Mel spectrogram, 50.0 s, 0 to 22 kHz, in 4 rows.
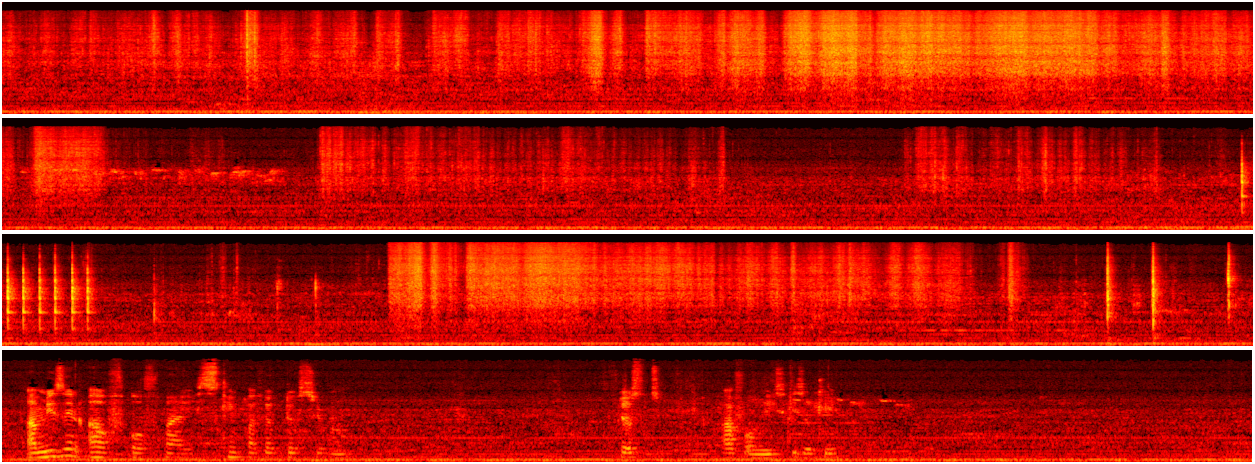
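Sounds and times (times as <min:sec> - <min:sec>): rustling handling noises: 0:00.0 - 0:14.8, 0:15.4 - 0:20.1, 0:21.4 - 0:24.4, 0:28.6 - 0:36.7
steady low hum: 0:00.0 - 0:25.0, 0:25.9 - 0:50.0.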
